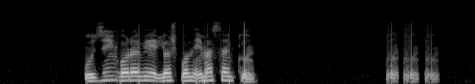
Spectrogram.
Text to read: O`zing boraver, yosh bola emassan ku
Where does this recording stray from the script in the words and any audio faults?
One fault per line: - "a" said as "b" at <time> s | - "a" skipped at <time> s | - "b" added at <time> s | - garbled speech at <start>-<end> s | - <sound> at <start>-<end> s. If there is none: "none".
- laugh at 3.9-4.4 s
